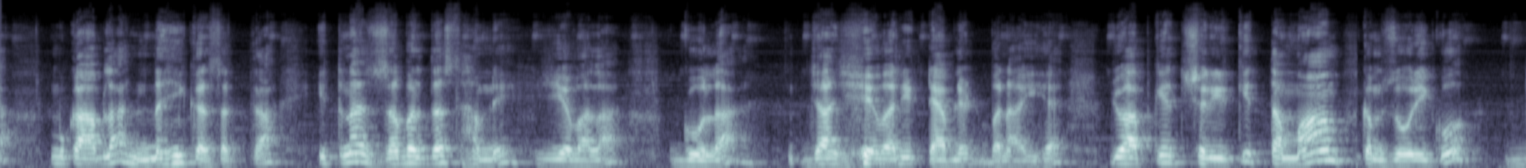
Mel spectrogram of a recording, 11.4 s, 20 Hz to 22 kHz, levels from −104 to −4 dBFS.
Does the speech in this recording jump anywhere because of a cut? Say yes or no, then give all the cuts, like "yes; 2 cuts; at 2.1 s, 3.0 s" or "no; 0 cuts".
yes; 1 cut; at 10.1 s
